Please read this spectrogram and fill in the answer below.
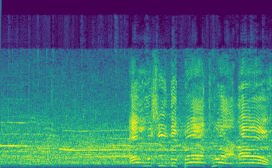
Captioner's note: crowd cheering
